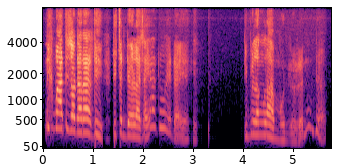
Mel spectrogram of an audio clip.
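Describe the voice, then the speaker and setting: A man's voice: sits high, very animated, normal speed, gravelly, a bit bright, no room sound, clean studio sound. A man with an East Javanese accent preaching a sermon in church, telling the story with animation and calling out to the congregation. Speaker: pastor.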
